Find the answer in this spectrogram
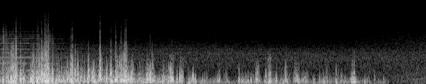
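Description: Wind buffeting the microphone: a gusty low rumble with irregular bumps that dies away over the few seconds.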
